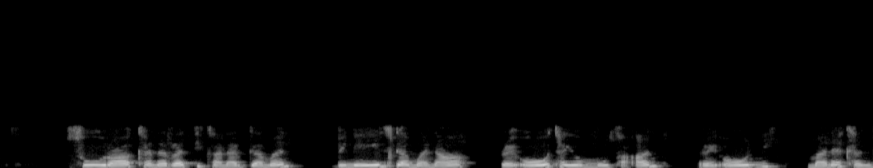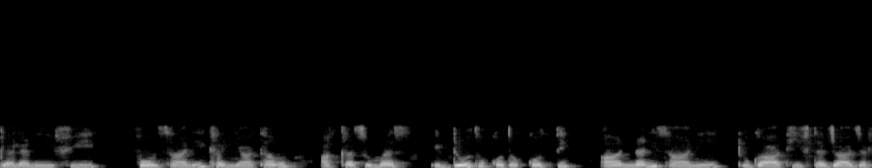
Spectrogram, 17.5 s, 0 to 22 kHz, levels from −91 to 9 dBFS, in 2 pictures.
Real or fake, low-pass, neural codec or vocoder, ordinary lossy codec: real; 5.4 kHz; none; Opus, 64 kbps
